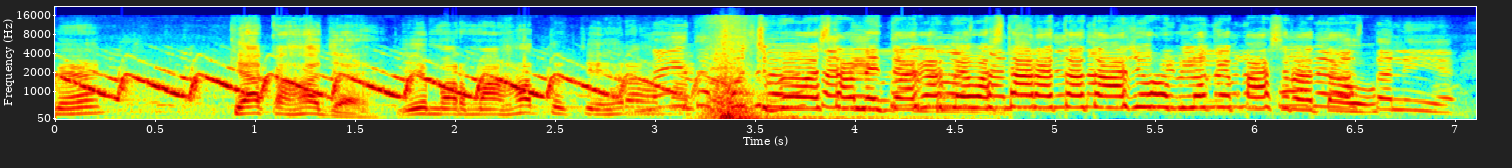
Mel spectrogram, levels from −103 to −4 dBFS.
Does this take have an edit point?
yes; 1 cut; at 3.0 s

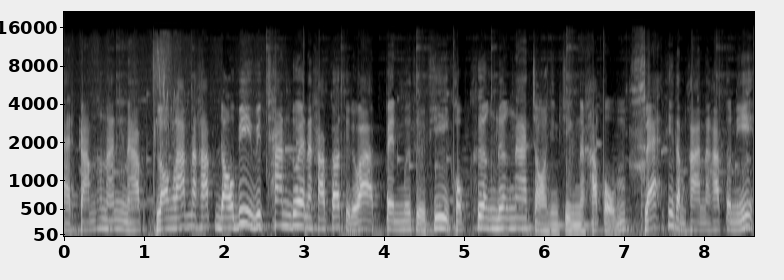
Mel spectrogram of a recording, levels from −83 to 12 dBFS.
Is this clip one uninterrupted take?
no; 2 cuts; at 1.1 s, 7.1 s

